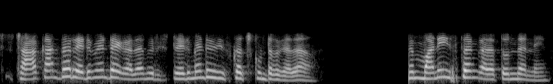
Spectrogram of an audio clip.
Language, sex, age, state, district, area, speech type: Telugu, female, 30-45, Telangana, Karimnagar, rural, conversation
